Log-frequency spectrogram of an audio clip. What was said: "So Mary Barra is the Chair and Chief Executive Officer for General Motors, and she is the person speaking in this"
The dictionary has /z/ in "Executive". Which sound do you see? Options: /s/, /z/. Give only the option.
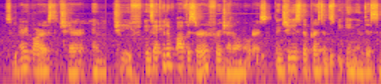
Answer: /z/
